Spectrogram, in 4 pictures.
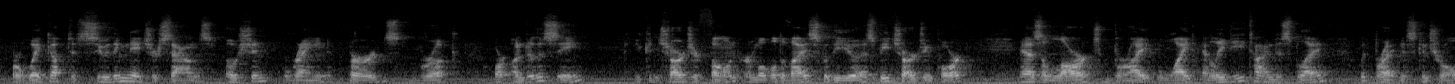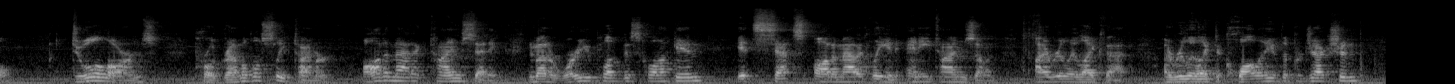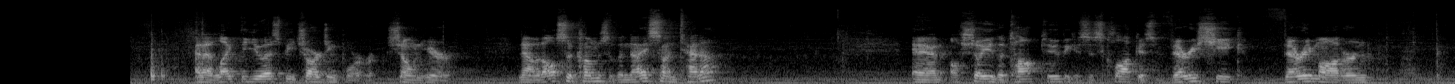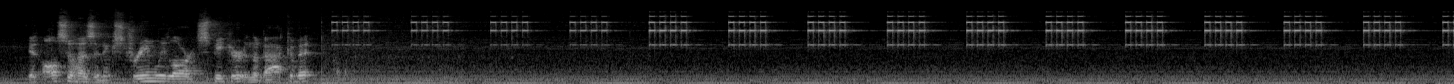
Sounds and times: Speech: 0.1s - 14.7s, 15.3s - 28.2s, 31.0s - 36.4s, 38.2s - 42.9s, 43.9s - 46.9s.

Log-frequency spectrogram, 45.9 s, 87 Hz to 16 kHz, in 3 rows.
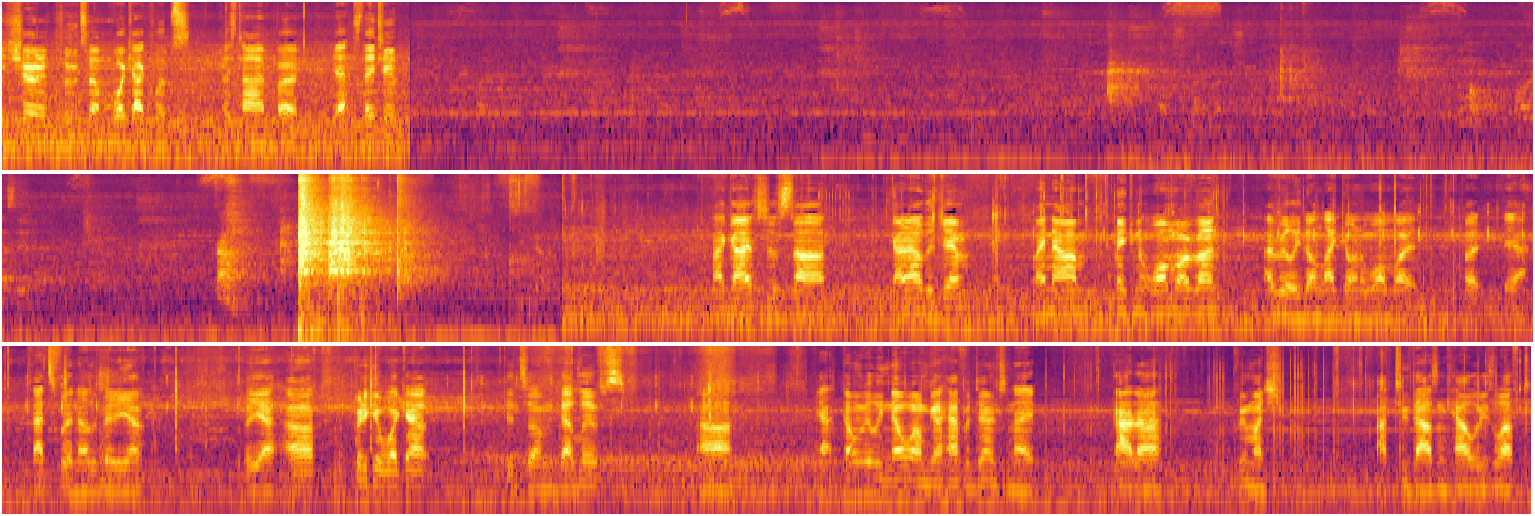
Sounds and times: Car: 0.0s - 4.1s, 8.3s - 45.9s.

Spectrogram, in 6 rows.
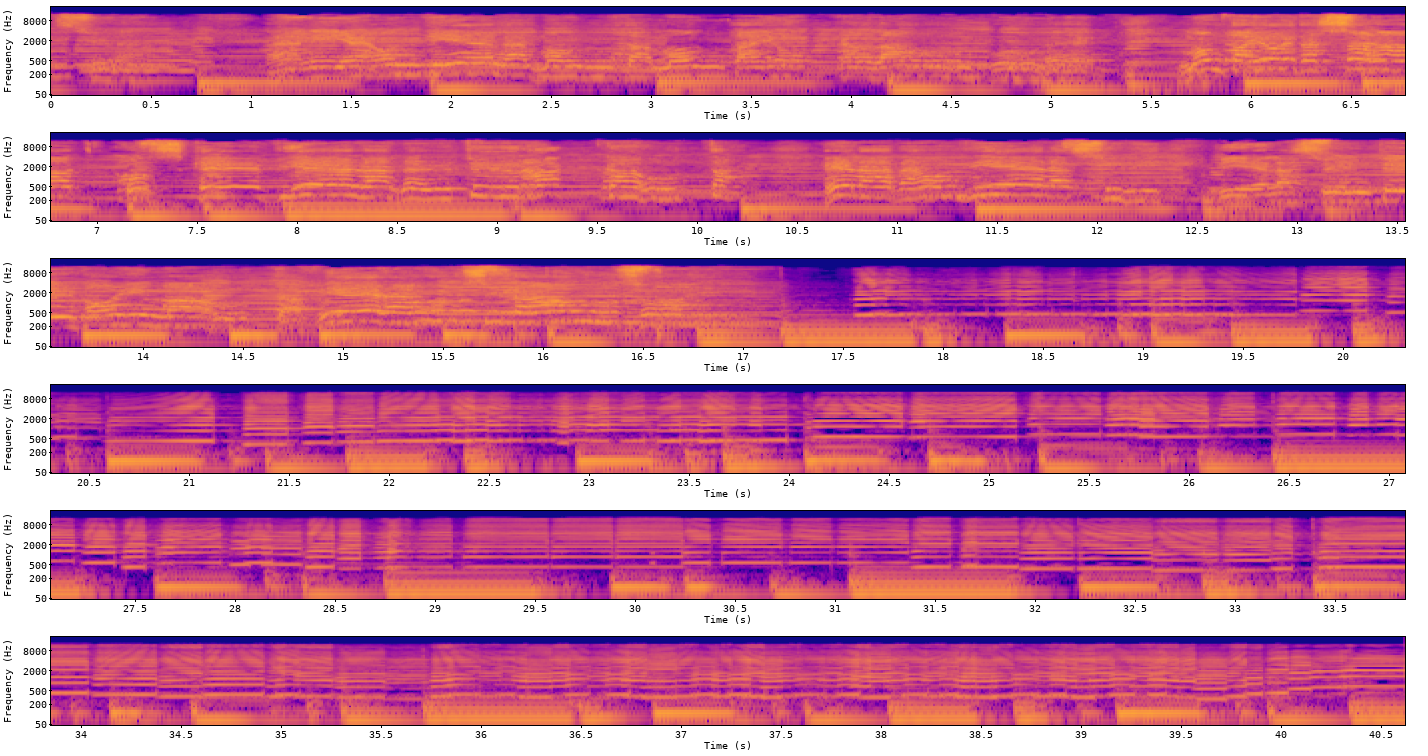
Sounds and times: Accordion: 0.0s - 40.6s.

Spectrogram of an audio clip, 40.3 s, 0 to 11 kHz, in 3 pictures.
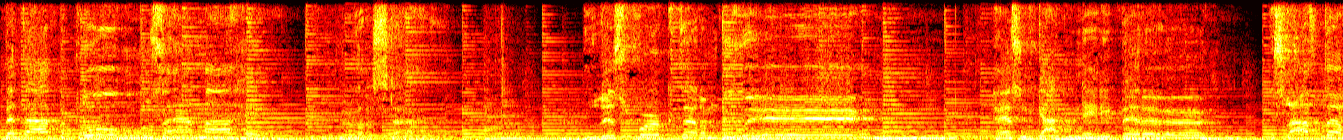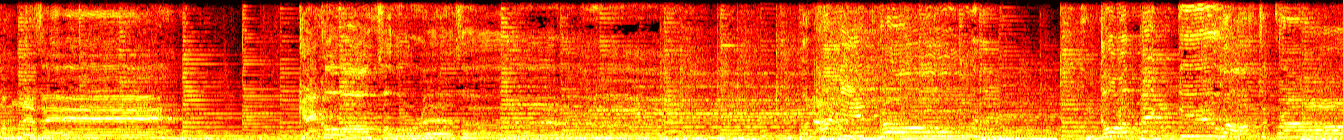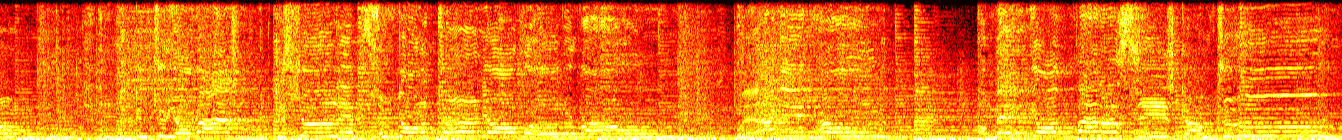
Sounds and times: Music: 0.0s - 40.2s.

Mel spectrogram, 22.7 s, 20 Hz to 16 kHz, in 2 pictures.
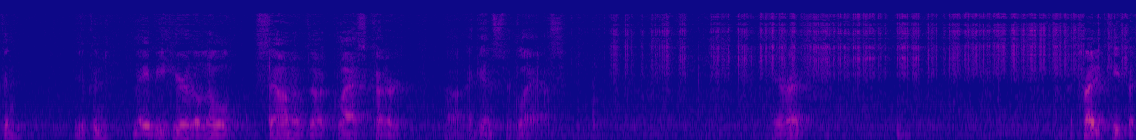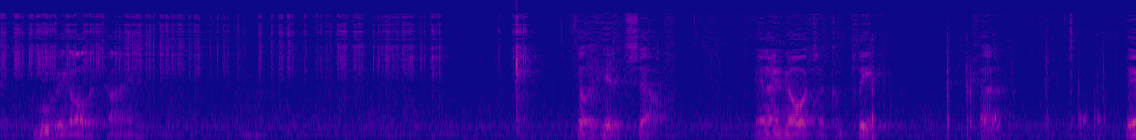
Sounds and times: Speech: 0.8s - 5.7s, 7.7s - 8.1s, 10.8s - 12.8s, 17.1s - 18.1s, 18.9s - 20.2s.

